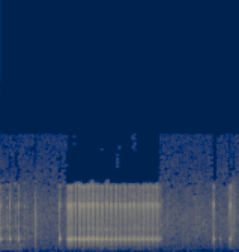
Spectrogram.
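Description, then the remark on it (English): A single trilling telephone ring on a placed call, lasting just over a second with a rapid, buzzy pulse, framed by a few soft clicks and handling noises before and after. “So, with my arms still around her, I reached for the phone.”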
